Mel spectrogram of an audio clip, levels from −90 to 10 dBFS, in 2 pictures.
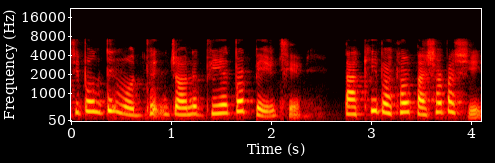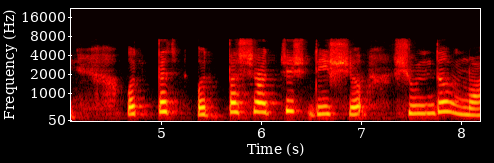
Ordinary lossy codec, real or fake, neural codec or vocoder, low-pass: AAC, 48 kbps; fake; autoencoder, 22.05 kHz, a latent of 192 numbers a frame, VITS, trained on one speaker; 7.2 kHz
